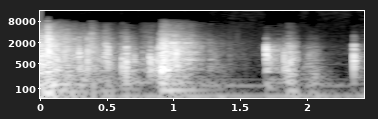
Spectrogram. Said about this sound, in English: When I kick the door open, stand to one side and flash on the light. Now!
